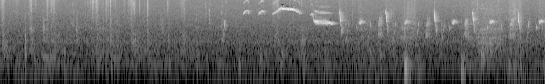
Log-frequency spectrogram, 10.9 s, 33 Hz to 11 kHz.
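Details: Caged male Java sparrow in Japan, recorded on 30 May 2017 while tearing apart his nest; a few sharp, bright chirps and a short trilled phrase amid rustling of straw and clicks.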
